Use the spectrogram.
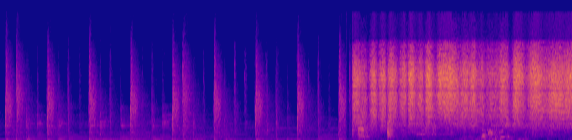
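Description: A power sander grinds steadily against a wall in repeated strokes, then shifts to a harsher, brighter whine in the last few seconds; loud and close.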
